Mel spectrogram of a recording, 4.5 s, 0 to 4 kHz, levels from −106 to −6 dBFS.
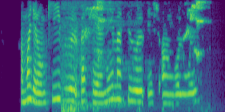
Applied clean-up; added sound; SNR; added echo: classical method spectral subtraction.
